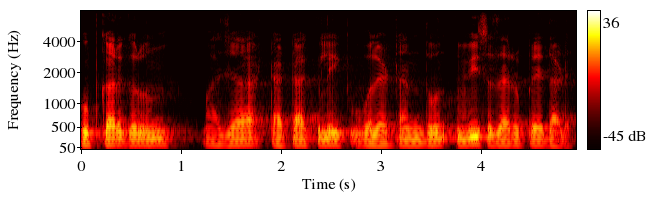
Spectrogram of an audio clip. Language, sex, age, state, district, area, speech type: Goan Konkani, male, 30-45, Goa, Canacona, rural, read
